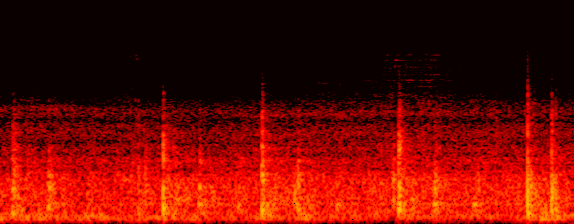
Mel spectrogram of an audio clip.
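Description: Distant New Year fireworks going off: about seven sharp, irregularly spaced bangs over a steady low rumble.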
